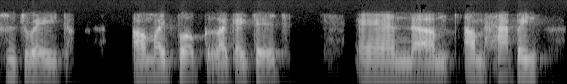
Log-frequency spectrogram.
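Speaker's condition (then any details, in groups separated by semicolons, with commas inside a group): Cerebral palsy; walks independently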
